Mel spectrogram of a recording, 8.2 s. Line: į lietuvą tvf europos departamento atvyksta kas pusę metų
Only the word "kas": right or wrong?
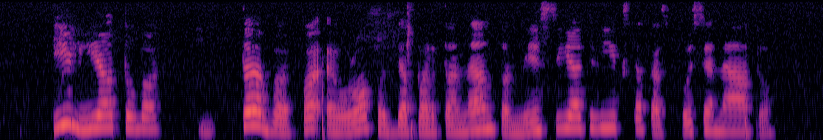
right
